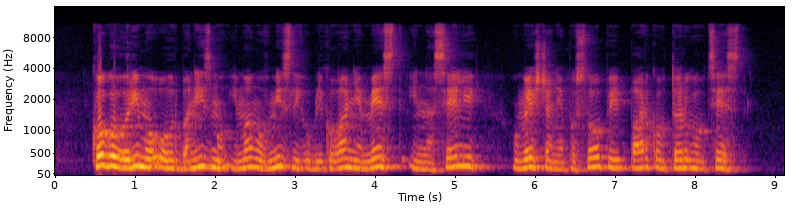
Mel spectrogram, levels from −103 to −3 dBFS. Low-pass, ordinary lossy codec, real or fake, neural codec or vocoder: 10.8 kHz; none; real; none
